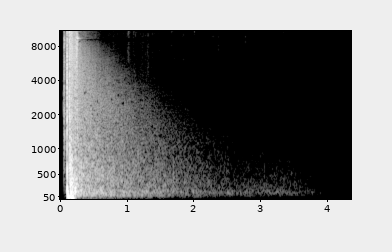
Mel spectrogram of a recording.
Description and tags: A semi-automatic rifle, unpitched
Made in bitwig, i used 10 different recorded gunshot layers that have been eq'ed and multiband compressed to form a new gun sound. Subbass was synthesized for the super low end.
The process i use is to select frequencies using high pass and lowpass filters from a recording for the lows, mids and highs. This forms a "layered sound"
A kick drum was put before the initial gunshot to give it punch and make it sound larger.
